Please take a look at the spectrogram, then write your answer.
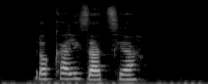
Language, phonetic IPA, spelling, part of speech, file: Polish, [ˌlɔkalʲiˈzat͡sʲja], lokalizacja, noun, Pl-lokalizacja.ogg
